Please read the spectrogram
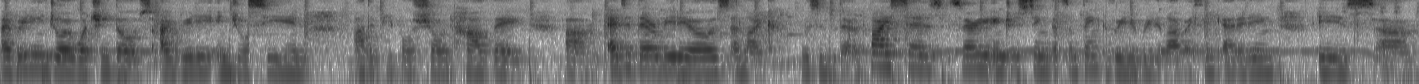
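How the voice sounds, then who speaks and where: With a Russian accent, a woman at a medium pitch speaks at a moderate pace and with fairly even intonation, amid audible room echo and noticeable background noise. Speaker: vlogger. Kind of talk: casual vlog talk. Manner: halting.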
